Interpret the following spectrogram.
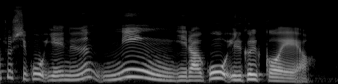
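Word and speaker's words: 人: 인자를 써 주시고 얘는 링이라고 읽을 거예요 숫자에 붙은 사람 인자는 히토라 읽지 않고 닝이라고 읽습니다 몇 명에 해당하는 는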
